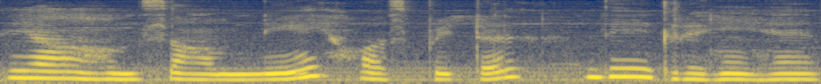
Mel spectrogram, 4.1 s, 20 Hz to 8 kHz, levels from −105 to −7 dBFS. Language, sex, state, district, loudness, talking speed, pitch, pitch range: Hindi, male, Chhattisgarh, Raipur, -13 LUFS, 100 wpm, 205 Hz, 200-245 Hz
